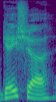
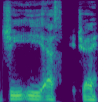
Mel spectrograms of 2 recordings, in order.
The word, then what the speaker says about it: Gesha: Geisha is a variety of coffee believed to be originated in the Geisha village in Ethiopia. And it's not geisha like the Japanese geisha. Yes. It's spelled Gesha.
